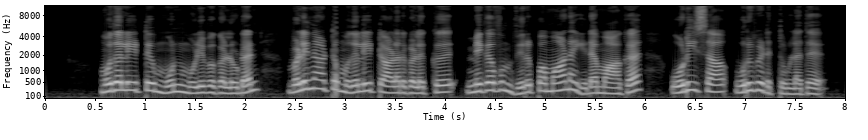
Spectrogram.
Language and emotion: Tamil, neutral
